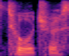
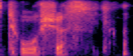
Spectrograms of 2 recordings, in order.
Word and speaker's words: tortious: Just to jump in, sorry to be the pedant here, although it is torturous doing this line of work, it's tortious. Tortious.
